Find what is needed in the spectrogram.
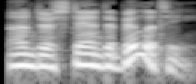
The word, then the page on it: understandability: British English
